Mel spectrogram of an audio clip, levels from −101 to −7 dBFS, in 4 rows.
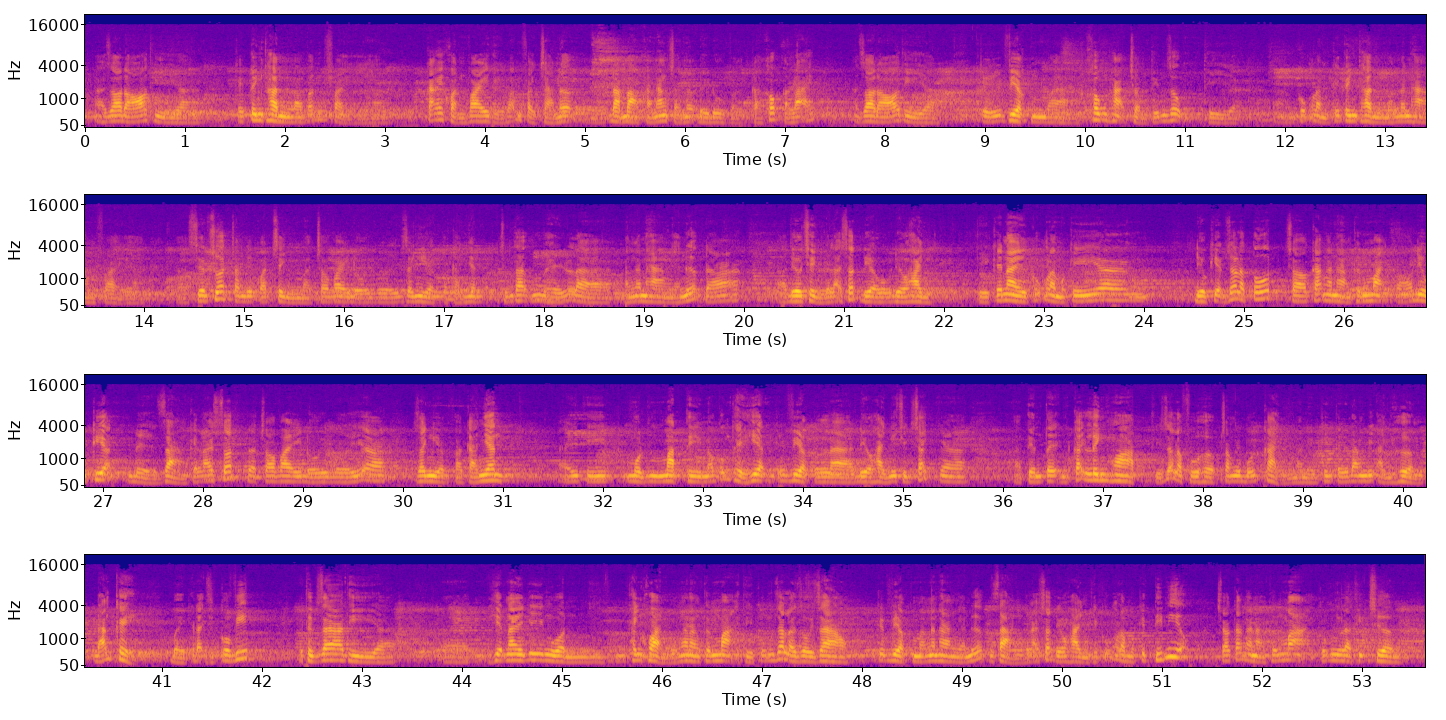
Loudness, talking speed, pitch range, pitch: -28 LUFS, 245 wpm, 140-175 Hz, 155 Hz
